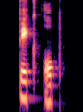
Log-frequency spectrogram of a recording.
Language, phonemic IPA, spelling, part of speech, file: Dutch, /ˈpɪk ˈɔp/, pik op, verb, Nl-pik op.ogg
- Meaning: inflection of oppikken: 1. first-person singular present indicative 2. second-person singular present indicative 3. imperative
